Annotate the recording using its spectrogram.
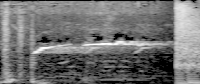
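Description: A single whistle that slides up and then holds a steady high note for about a second before stopping. Near the end, loud music from the channel's logo ident starts abruptly.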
